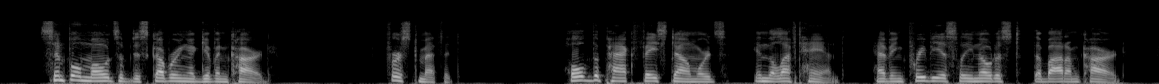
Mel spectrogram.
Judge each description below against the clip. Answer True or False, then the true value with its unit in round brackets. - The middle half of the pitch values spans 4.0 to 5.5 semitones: False (3.2 semitones)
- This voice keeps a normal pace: False (130 wpm)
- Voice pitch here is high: False (140 Hz)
